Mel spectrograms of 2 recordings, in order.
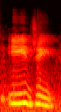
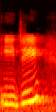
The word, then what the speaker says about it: eg: क्या कहते हैं, हाउ डू you pronounce it, EG. एग नहीं कहोगे, क्या कहोगे, EG और T2G.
